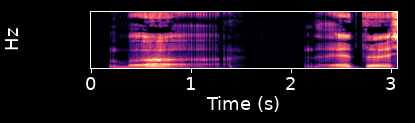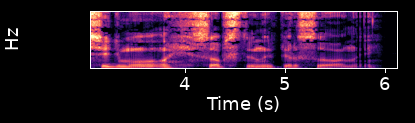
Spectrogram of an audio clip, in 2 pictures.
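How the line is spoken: Resonant throaty voice. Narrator (Russian): Тем же звучным голосом с горловым оттенком продолжал незнакомец

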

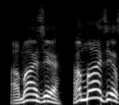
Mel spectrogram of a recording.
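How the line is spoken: Shouting. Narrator (Russian): закричал Ахмед

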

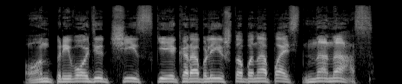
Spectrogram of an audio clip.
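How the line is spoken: Growl. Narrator (Russian): прорычал генерал

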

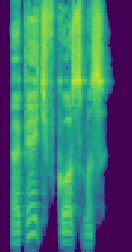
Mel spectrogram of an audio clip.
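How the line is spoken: Sigh. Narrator (Russian): вздохнула Карни

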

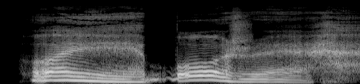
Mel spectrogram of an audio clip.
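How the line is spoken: Groaned. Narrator (Russian): простонал Борис

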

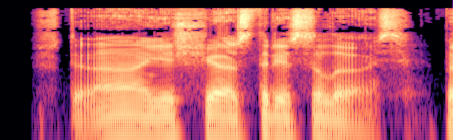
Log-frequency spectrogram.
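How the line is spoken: Grumbling. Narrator (Russian): проворчала Лавиане

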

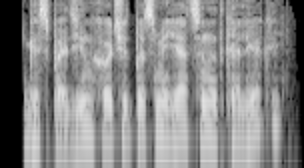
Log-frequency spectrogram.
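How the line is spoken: Quiet question. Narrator (Russian): тихо спросила гостья

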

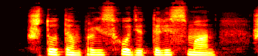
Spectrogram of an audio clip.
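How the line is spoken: Whisper. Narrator (Russian): шепнул Масклин

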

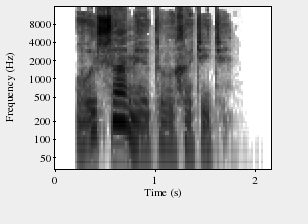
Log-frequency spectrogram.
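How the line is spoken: Calm. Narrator (Russian): спокойно отвечал аббат

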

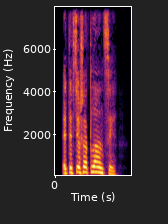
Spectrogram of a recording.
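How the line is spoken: Exclaimed. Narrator (Russian): воскликнул Эдуард

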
